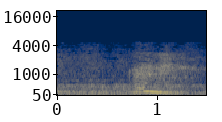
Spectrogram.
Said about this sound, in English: Oh, started to thunder.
